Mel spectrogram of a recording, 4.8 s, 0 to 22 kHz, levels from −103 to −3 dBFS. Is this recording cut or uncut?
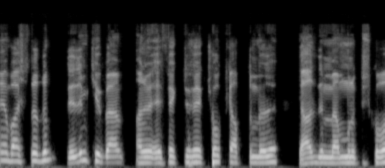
uncut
